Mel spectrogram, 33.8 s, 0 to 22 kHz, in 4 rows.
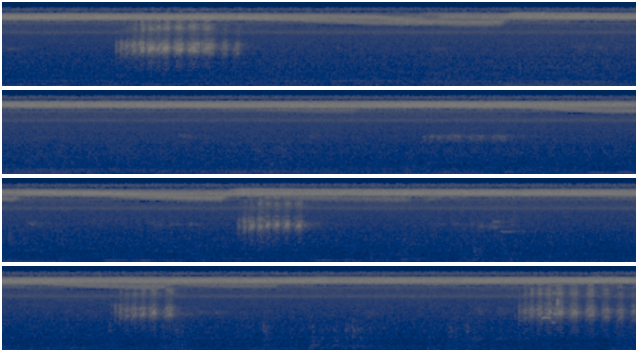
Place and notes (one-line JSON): {"title": "545台灣南投縣埔里鎮成功里種瓜路113號 - 藏機閣的第一聲", "date": "2015-09-16 00:49:00", "description": "Dendrocitta formosae, Birds singing in the ground.", "latitude": "23.95", "longitude": "120.89", "altitude": "548", "timezone": "Asia/Taipei"}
